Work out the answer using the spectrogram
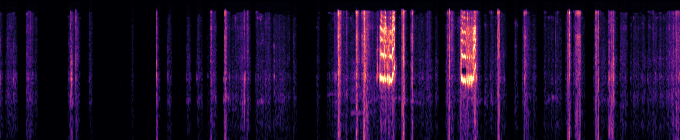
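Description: Craft knife blade scraping leftover plasticine out of the pour and vent channels of a mould half: faint scattered ticks, with two short scrapes a little under a second apart near the middle.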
